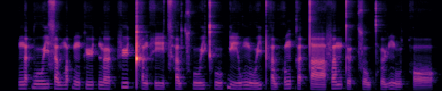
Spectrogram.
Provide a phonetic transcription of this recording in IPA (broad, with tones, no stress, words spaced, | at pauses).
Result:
n̪ɐ˨˥t̚wuː˧jsɐ˨wmɐ˨˥p̚ ʊ˨˧ŋkyː˧t̚mœː˨k̚ fyː˥t̚kʰɐ˨˩ŋhiː˨˩ t͡sʰɐ˨˥wt͡sʰuː˨˧j kʰuː˨˥k̚ jiː˨˧w n̪uː˨˥jpʰɐ˨whʊ˥ŋ kɐ˧t̚ t̪aː˨˩fɐ˥m t̪ɵ˨t̚so˨˩wkʰɵ˨˥ɥ ŋuː˧t̚hɔː˨˩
